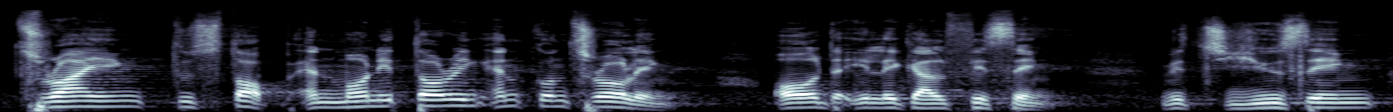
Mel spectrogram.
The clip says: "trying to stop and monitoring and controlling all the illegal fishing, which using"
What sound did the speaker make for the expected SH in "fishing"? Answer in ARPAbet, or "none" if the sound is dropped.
S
